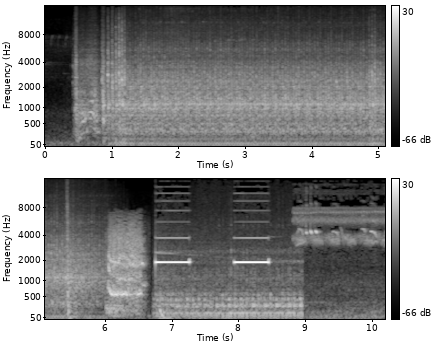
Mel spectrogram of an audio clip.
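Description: Tractor engine sound running steadily for about five seconds, with a low pulsing beat. About six seconds in comes a short loud burst of noise, then two short high beeps, and high cricket-like chirping starts near the end.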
